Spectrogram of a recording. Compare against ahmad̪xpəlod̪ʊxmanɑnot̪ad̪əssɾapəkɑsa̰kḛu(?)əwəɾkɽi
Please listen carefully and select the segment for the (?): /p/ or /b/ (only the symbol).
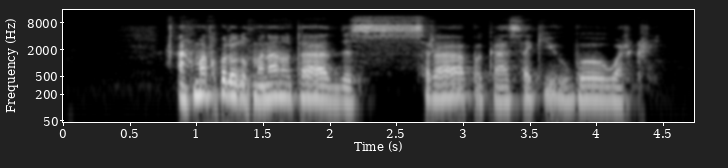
b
